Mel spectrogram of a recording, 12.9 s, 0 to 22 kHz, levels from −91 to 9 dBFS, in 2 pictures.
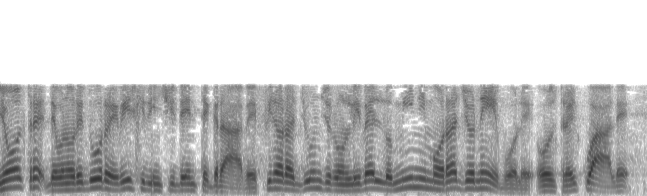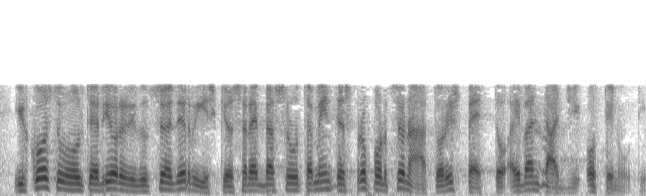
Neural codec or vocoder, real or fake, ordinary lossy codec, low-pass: none; real; none; 3.6 kHz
